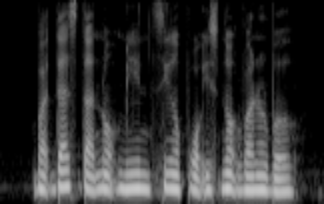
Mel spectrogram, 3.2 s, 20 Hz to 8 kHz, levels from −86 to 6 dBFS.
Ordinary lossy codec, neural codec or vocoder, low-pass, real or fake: none; none; none; real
